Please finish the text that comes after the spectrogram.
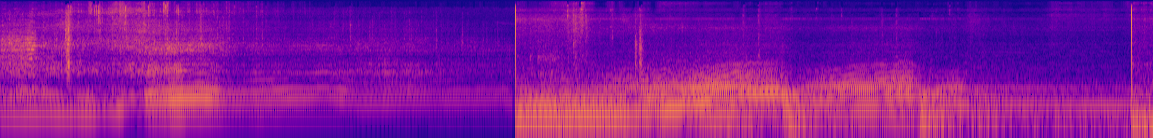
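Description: A BMW M sports car engine revs and pulls through the gears, loud and close, the pitch rising and falling with a sudden louder surge midway.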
